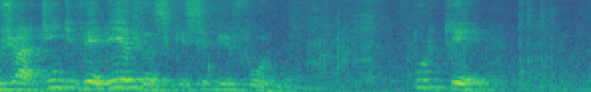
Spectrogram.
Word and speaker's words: vereda: vereda no Grande Sertão Veredas. Mas a palavra vereda é uma linda palavra, é uma palavra de 3 sílabas e paroxítona como sendero.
